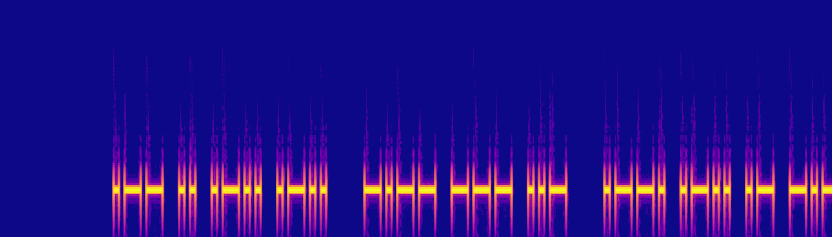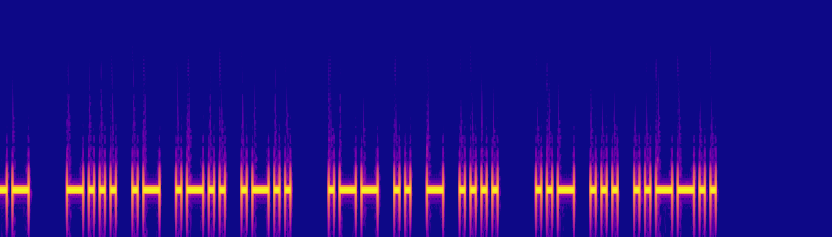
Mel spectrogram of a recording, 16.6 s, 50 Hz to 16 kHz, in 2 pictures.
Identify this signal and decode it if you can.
Morse code, heard as a keyed tone, about 22 wpm, 700 Hz. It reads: WILL YOU PLAY BALL WITH US?
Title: Sentences from Top 1000 Words - Review Part 6 - 22wpm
